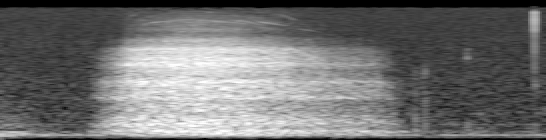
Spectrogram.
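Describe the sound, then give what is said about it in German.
A single deep breath drawn in through the nose during a yoga breathing exercise, a soft airy hiss that swells over about a second and a half, then fades, quiet and alone. “Atme mal ganz tief ein.”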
